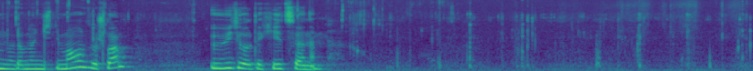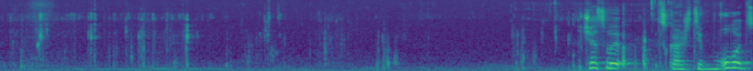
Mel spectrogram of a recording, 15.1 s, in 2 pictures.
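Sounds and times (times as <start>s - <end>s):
chewing with mouth clicks: 3.4s - 12.0s, 12.6s - 14.5s.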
